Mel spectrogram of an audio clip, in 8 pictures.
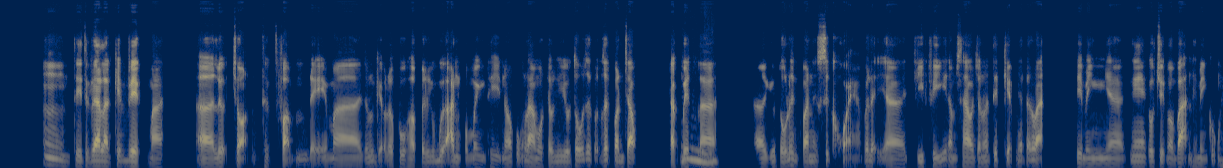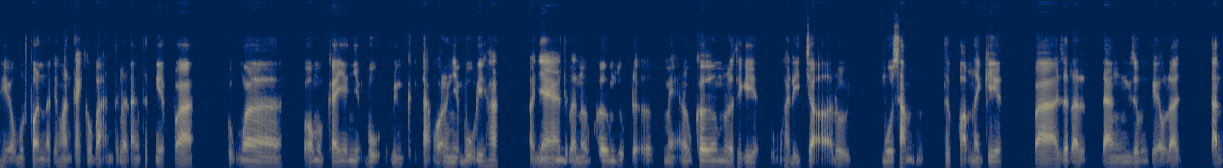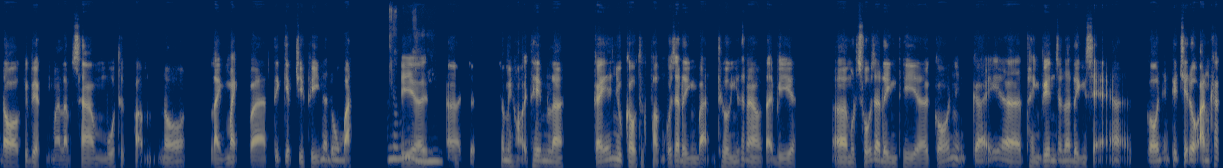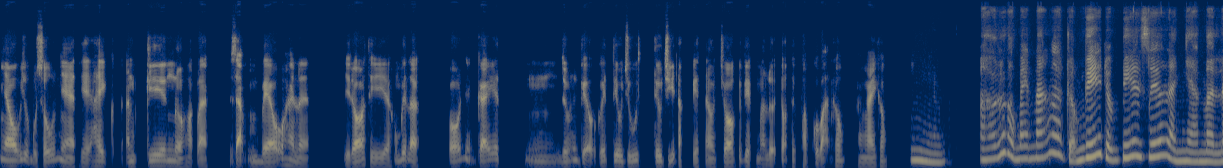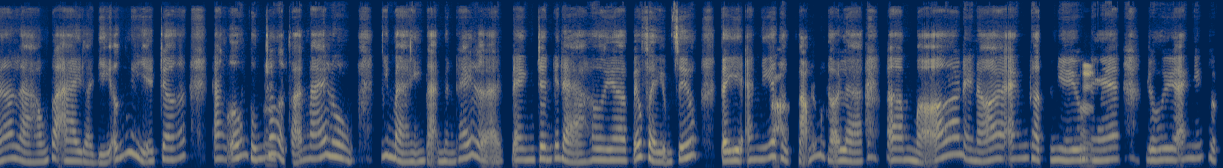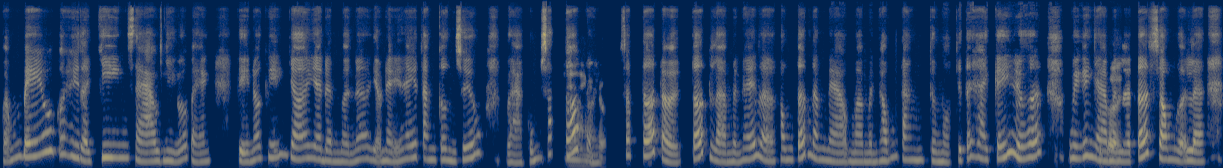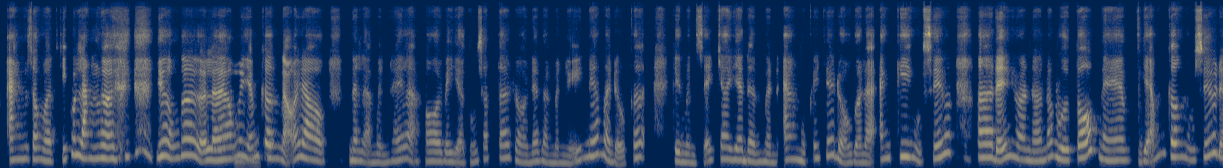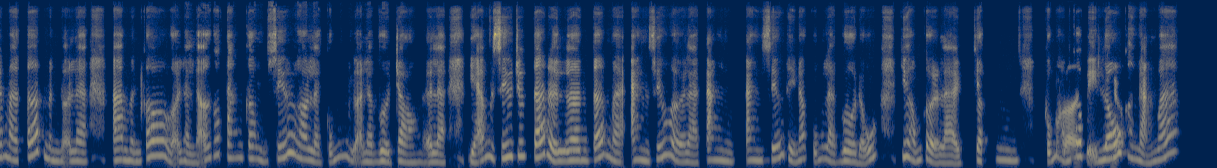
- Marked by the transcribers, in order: unintelligible speech; tapping; laughing while speaking: "thôi"
- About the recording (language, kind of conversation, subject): Vietnamese, advice, Làm sao để mua thực phẩm lành mạnh mà vẫn tiết kiệm chi phí?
